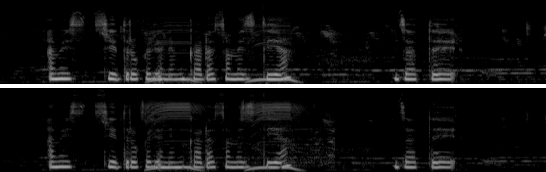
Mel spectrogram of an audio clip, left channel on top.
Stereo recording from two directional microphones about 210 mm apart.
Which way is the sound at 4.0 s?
5° right (ahead or behind).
